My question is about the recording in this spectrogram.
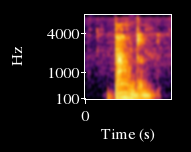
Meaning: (adjective) 1. Now chiefly in "bounden duty": made obligatory; binding 2. Bound; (verb) past participle of bind
- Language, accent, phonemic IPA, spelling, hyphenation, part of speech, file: English, Southern England, /ˈbaʊnd(ə)n/, bounden, bound‧en, adjective / verb, LL-Q1860 (eng)-bounden.wav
